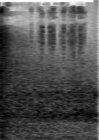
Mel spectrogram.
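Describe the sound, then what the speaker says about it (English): A single big explosion from a tank battle in the Panzer Strike video game, loud and booming with a long rumbling decay and no talking. "I heard a big explosion."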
